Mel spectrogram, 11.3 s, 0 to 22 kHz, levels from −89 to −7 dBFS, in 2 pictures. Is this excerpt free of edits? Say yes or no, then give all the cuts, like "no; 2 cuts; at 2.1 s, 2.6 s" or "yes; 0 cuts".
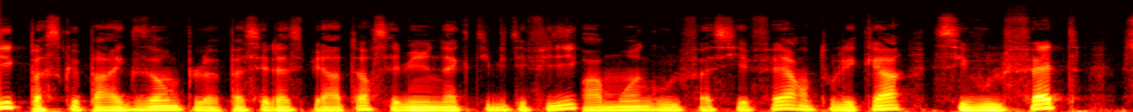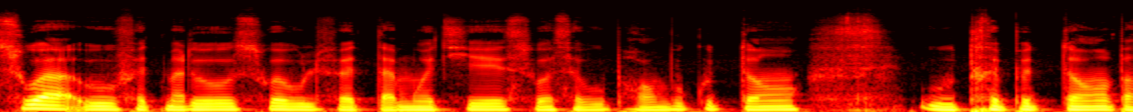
no; 4 cuts; at 2.9 s, 4.6 s, 5.5 s, 6.6 s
